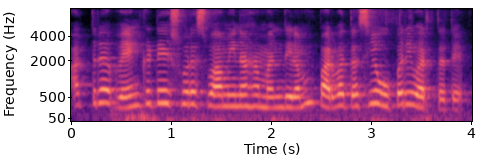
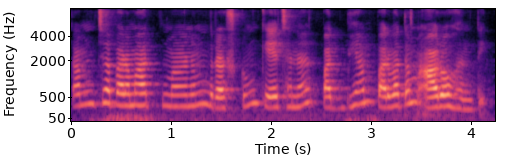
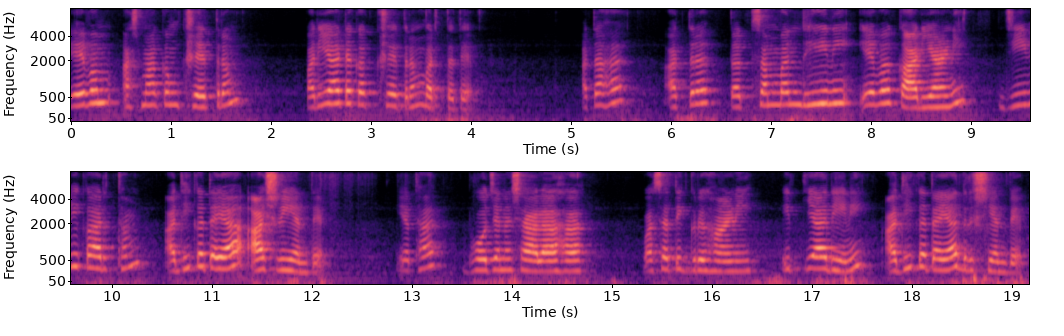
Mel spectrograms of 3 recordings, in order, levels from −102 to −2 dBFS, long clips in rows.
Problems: none marked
